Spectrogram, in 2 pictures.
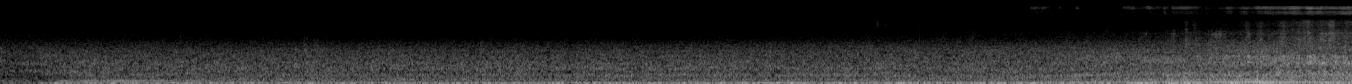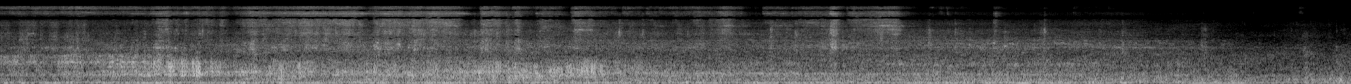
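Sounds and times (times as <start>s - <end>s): commuter train passing: 0.0s - 27.0s
wheels clicking over rail joints: 10.1s - 27.0s
wheel squeal: 11.6s - 25.3s.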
